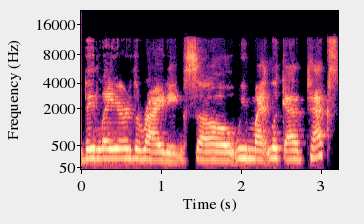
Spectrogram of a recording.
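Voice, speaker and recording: A woman's medium-pitched voice with fairly even intonation at a fairly slow pace. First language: not English. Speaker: ELL specialist and presenter. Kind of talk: presentation to teachers. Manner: hesitant, many fillers.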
